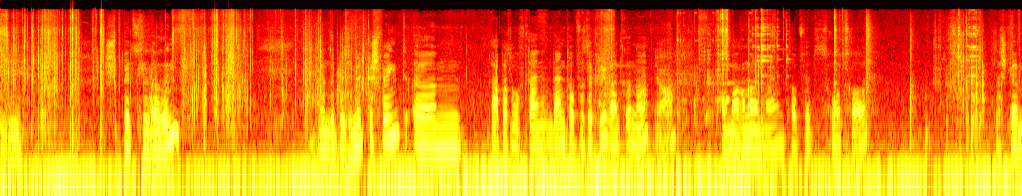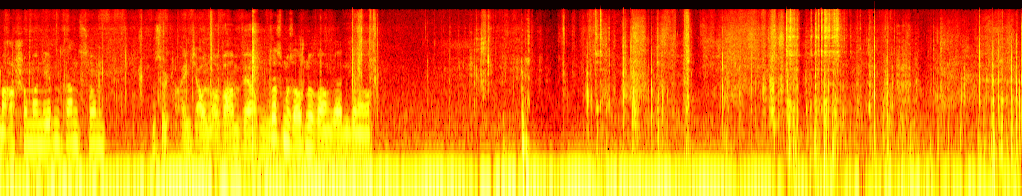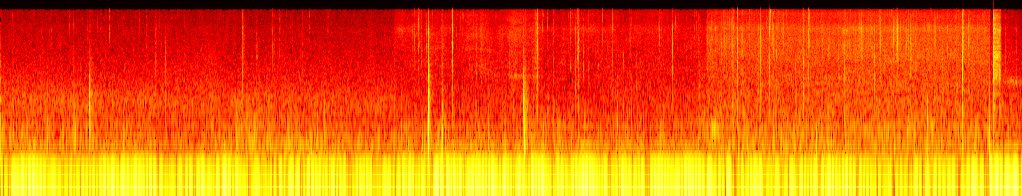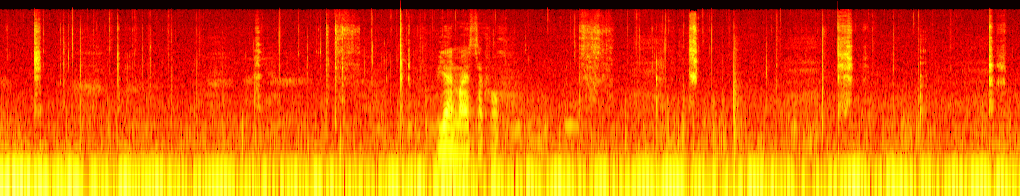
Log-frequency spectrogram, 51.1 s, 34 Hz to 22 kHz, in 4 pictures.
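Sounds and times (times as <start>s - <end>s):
plastic packet crinkling and tearing: 0.0s - 5.0s, 30.5s - 38.1s
campfire crackling and popping: 0.0s - 51.0s.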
